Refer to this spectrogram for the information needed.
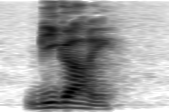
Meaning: to variegate, to produce a colourful pattern
- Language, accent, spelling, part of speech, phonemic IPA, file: French, France, bigarrer, verb, /bi.ɡa.ʁe/, LL-Q150 (fra)-bigarrer.wav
